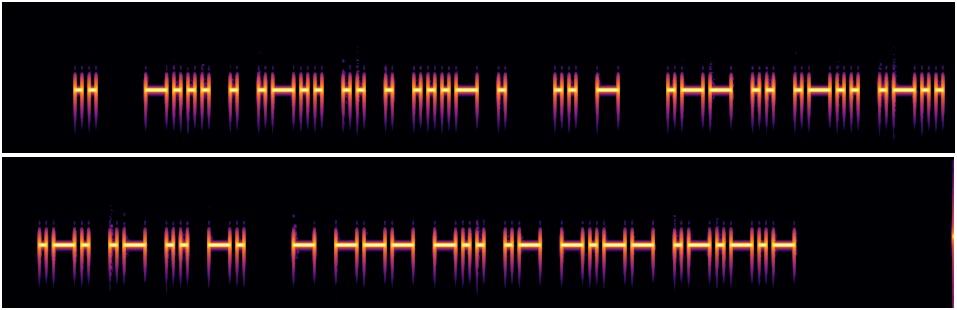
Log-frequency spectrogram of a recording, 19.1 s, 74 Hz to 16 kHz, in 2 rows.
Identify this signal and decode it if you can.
Morse code, heard as a keyed tone, about 17 wpm, 700 Hz. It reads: I BELIEVE IT WILL RAIN TODAY.
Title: Sentences from Top 1000 Words - Review Part 1 - 17wpm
